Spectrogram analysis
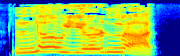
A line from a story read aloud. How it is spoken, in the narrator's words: she cried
